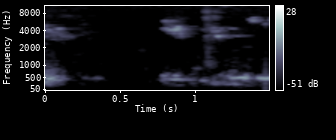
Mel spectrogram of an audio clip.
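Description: Silver giribaz pigeon cooing close by in two soft, low bursts separated by a brief pause, faint and alone without talk.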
